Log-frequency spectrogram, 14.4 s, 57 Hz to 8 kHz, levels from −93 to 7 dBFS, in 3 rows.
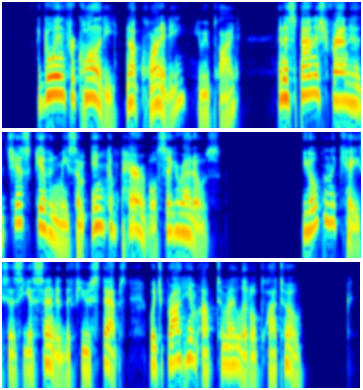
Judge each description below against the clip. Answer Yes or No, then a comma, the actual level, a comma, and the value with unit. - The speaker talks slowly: No, average, 165 wpm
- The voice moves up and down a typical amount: No, wide, 8.6 semitones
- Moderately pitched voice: Yes, medium, 155 Hz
